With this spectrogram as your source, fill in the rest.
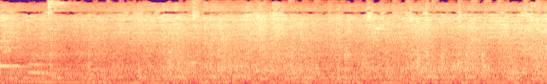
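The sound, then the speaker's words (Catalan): Freight trains, among the first to run through the reopened Rubí tunnel in Catalonia, rumble steadily past, wagons clattering over the rails with a dense, continuous roar and faint metallic clicks, no voices present. “Sonaven els primers trens de mercaderies que hi han pogut circular.”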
